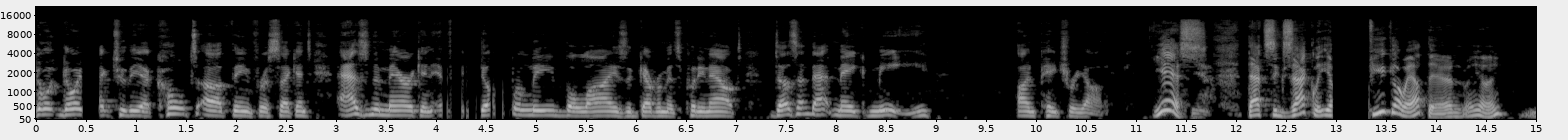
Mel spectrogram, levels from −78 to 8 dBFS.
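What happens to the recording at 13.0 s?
From 12.94 to 13.34 s, a digital broadcast dropout cuts the speech. The receiver lost valid frames and muted, which fits about 15 lost frames. Roughly 360 ms of sound disappears after a quick 20 ms fade-out. The waveform goes flat, and the spectrogram shows a clean blank vertical band. Around this gap, overdone noise removal leaves a lowered background of twinkling specks. On the spectrogram these appear as scattered isolated dots.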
